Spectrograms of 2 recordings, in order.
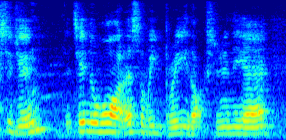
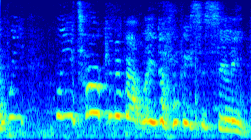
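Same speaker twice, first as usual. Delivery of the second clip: mocking voice. Scoffing at a silly fish claim.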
